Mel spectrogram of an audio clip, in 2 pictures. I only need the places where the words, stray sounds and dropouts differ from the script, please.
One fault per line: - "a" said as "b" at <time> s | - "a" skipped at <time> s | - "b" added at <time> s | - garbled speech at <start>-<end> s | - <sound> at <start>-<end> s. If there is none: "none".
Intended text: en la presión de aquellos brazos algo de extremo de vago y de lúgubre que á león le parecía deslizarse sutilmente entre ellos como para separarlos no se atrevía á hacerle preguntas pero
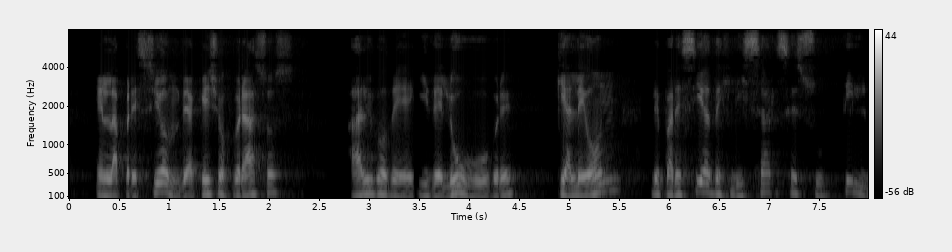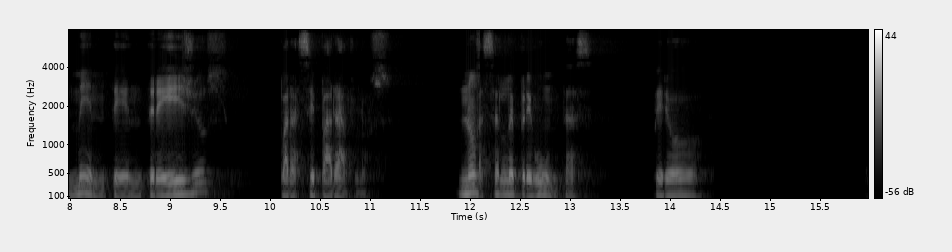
- "extremo de vago" skipped at 3.4 s
- "como" skipped at 9.6 s
- "se atrevía" skipped at 12.1 s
